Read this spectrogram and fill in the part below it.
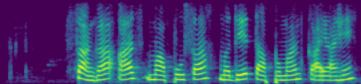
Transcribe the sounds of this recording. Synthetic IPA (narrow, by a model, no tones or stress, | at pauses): sãŋɡʱaad͡zmapusaməd̪ʱːjet̪apmankajaɦe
